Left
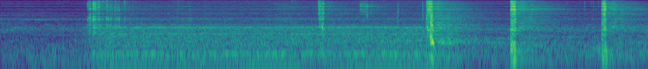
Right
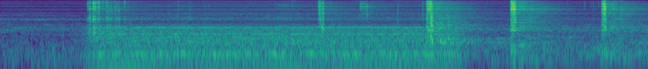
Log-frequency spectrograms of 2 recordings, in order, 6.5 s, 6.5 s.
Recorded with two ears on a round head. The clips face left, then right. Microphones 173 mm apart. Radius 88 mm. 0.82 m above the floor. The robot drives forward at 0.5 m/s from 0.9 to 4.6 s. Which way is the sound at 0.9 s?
25° right (ahead or behind).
